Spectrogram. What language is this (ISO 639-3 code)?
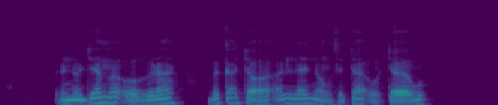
bfd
